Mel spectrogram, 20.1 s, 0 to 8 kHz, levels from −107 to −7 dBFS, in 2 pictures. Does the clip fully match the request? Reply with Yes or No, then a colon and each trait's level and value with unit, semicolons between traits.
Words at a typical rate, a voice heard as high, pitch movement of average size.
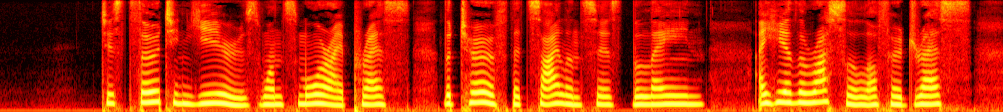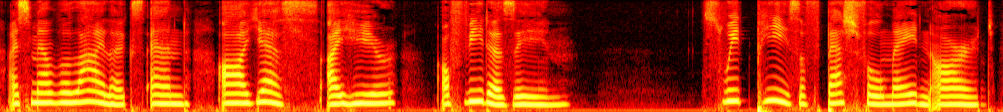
No: slow, 110 wpm; high, 230 Hz; average, 3.0 semitones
